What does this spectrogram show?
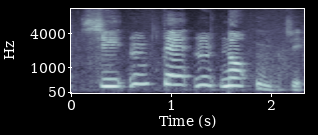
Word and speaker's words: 新天王寺: Shintennouji is the correct pronunciation.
